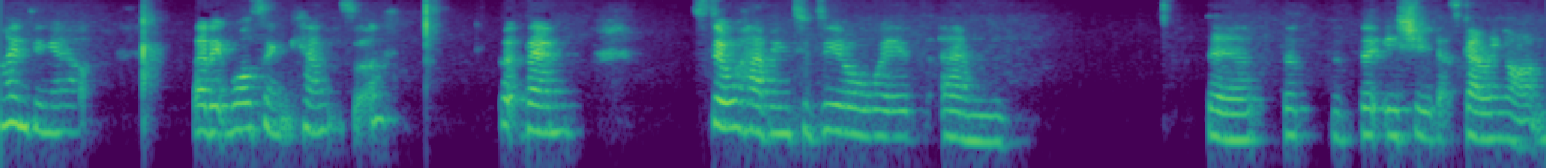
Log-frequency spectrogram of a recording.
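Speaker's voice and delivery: tearful voice, close to crying. Recalling a cancer scare, about to cry. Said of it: "I think I'm going to cry".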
